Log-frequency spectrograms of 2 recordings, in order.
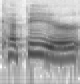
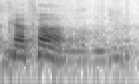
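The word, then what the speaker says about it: kaffir: can we spell that k-a-f-f-i-r but it's not the i-r isn't really pronounced usually is it it's not kefir it's kapha and it's a lime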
